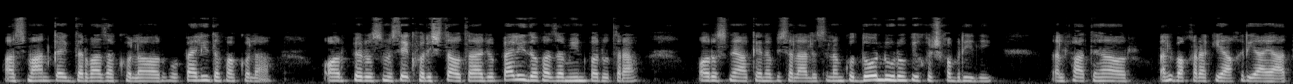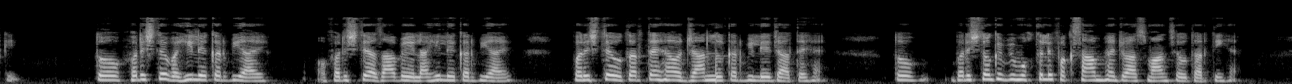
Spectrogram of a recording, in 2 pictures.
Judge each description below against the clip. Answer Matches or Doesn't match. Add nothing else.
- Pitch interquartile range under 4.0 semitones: Matches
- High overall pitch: Doesn't match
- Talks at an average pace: Doesn't match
